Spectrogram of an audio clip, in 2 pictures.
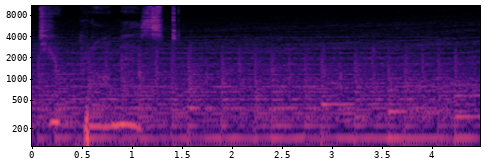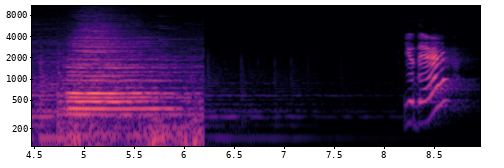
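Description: A train rumbles past with rhythmic wheel clatter while a loud horn blasts near the end of its pass, then everything cuts to near silence before a brief voice.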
